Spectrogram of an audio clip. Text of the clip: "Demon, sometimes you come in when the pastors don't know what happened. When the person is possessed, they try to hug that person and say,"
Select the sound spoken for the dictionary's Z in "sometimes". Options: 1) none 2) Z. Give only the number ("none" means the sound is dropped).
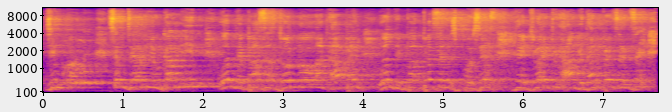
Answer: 1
